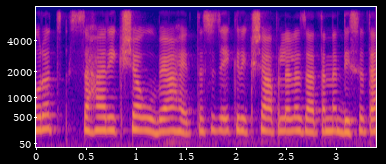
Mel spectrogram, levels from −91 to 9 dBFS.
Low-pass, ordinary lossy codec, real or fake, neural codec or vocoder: 7.2 kHz; none; real; none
